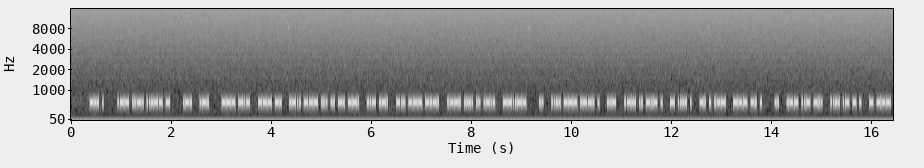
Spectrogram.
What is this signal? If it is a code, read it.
Morse code, heard as a keyed tone, about 46 wpm, 600 Hz. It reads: DE WF3T R R OK ON LOSING UR DOC PHIL , I HOPE U LIKE THE NEW ONE I WUD HATE TO
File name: archived / CRSnet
